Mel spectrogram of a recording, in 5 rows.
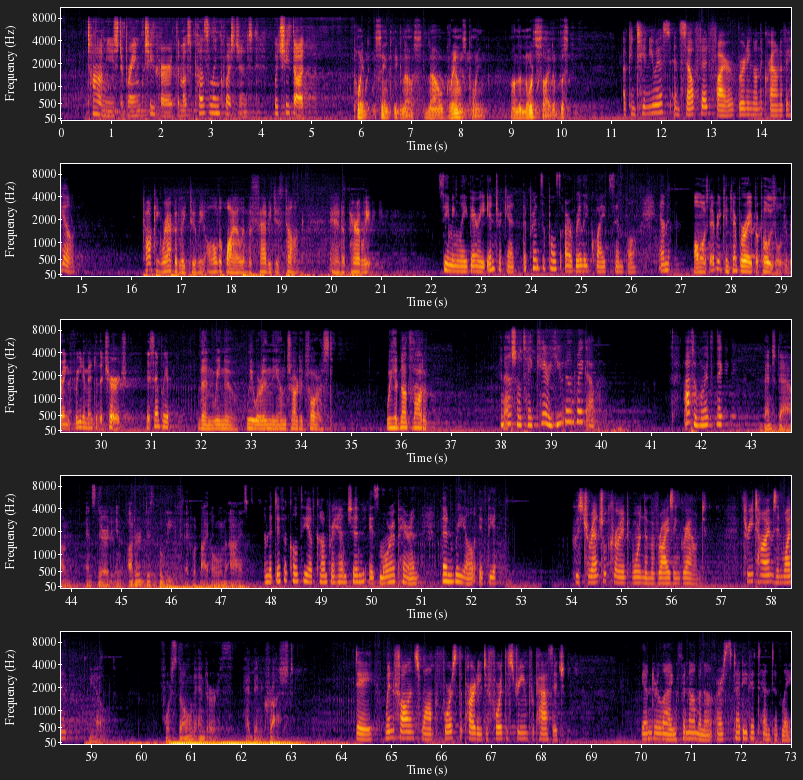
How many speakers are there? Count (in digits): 9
